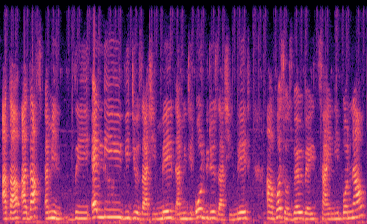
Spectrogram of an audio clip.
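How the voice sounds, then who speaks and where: A woman in her thirties with a Nigerian accent and a fairly deep voice, chatting frankly to her viewers. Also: normal speed. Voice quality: deeper voice since having babies. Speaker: vlogger. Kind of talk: casual chat to camera. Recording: voice a bit far from mic, faint music.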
